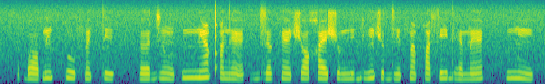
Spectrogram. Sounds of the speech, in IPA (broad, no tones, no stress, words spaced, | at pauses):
ɓɔɓĩ pːufɛ̃tːi | əd͡zũ | nːĩqʼə̃dɛ̃ | d͡zəkɛ̃ʃɔ χɛʃʊŋi ɡʱĩʃʊd͡zĩ fə̃qʊ sidʱɛmɛ̃ | ŋĩ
